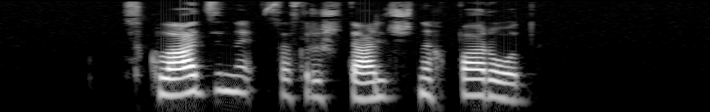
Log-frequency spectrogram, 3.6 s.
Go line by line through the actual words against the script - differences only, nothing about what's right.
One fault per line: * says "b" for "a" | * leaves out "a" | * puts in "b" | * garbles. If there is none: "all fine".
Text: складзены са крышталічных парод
all fine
